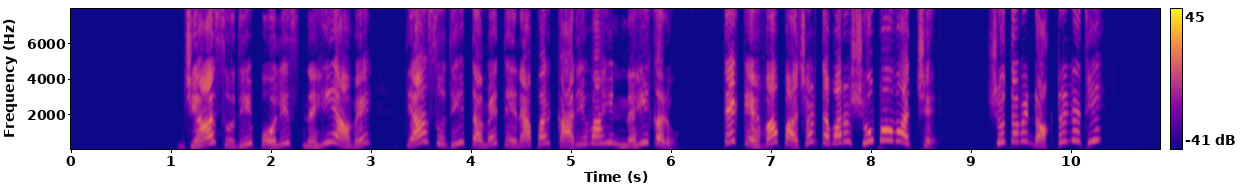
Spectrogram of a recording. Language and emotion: Gujarati, angry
